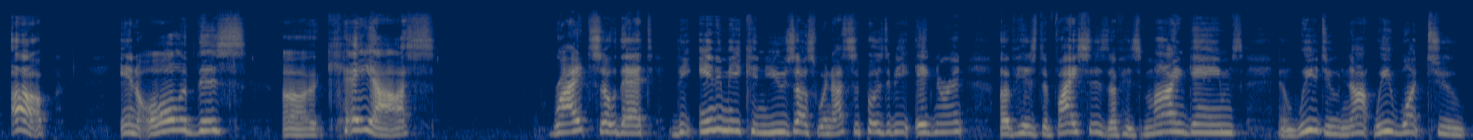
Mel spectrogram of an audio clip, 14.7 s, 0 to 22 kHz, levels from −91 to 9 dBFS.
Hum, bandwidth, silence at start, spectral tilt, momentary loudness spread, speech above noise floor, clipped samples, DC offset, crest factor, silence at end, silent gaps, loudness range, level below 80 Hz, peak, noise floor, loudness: none; 15.5 kHz; 0.1 s; -4 dB/octave; 13 LU; 43 dB; under 0.1%; under 0.1%; 18 dB; 0.1 s; none; 3 LU; -86 dBFS; -18 dBFS; -80 dBFS; -37 LUFS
